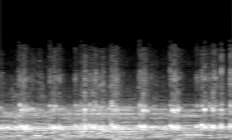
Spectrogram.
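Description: Massed concertinas (Minho button accordions) playing a lively folk dance tune together in sustained chords, over a low beat about twice a second, with voices mixed in.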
